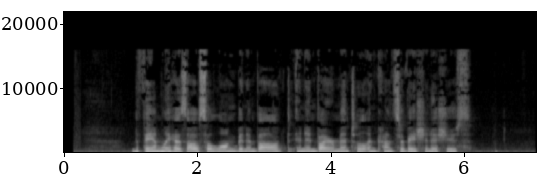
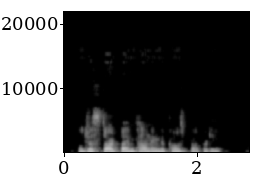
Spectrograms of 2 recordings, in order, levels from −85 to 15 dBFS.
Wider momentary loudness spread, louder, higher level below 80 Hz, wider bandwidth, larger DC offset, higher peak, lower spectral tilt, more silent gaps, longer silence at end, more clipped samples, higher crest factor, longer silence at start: second, 9 LU vs 12 LU; second, -26 LUFS vs -21 LUFS; about the same, -56 dBFS vs -58 dBFS; first, 16.5 kHz vs 6.8 kHz; neither; second, -8 dBFS vs -4 dBFS; second, -5.5 dB/octave vs -7.5 dB/octave; neither; first, 0.6 s vs 0.45 s; neither; about the same, 20 dB vs 16 dB; first, 1 s vs 0.2 s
